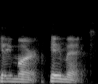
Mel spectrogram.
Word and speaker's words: Cammack: Did I pronounce it right? – Cammack, but I answered anything. – Cammack? All right. Yeah, it's like Cammack, but it's with a C.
